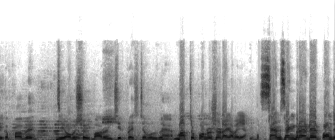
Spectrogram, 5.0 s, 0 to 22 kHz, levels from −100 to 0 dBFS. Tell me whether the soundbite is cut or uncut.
cut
